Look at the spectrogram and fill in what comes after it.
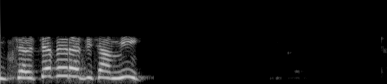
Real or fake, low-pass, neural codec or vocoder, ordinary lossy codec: real; 3.6 kHz; none; none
